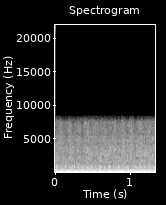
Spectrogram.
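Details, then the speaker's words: 2001 Harley-Davidson Road King V-twin, warmed up after new plugs, air filter and electrical work: steady, even low lope with no misses, pops or backfires, where before it wouldn't idle and backfired; stage two cam fitted. Normal idle. "I already let her warm up sounds good all right so thankfully she runs good"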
